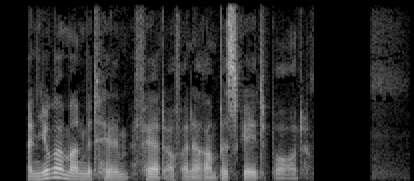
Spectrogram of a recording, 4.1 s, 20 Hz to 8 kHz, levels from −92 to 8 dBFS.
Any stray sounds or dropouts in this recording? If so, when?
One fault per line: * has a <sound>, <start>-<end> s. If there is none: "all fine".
all fine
